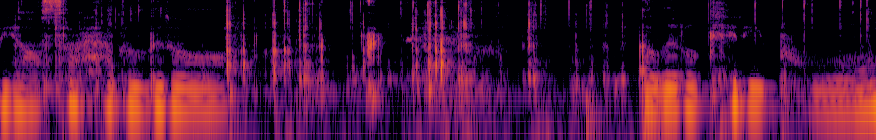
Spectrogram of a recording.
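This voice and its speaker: A soft-spoken woman talks in a gentle tone at medium pitch, her intonation monotone and flat. Noticeable background noise runs underneath. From United Kingdom. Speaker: ASMR creator. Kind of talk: ASMR soft-spoken talk to camera. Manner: soft-spoken, gentle.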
